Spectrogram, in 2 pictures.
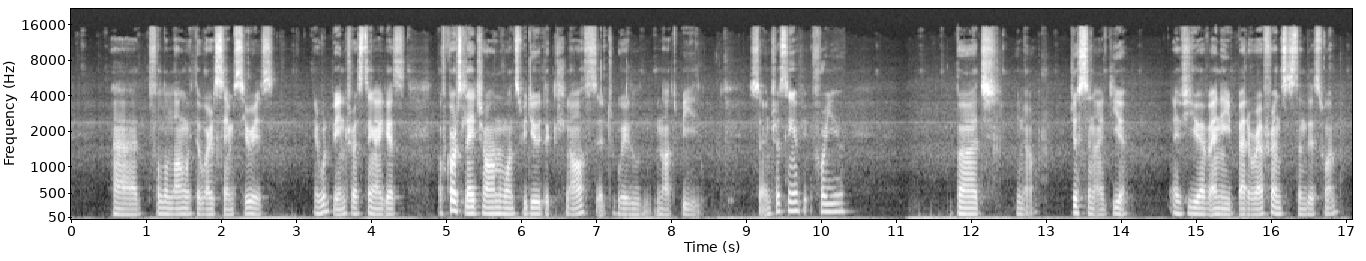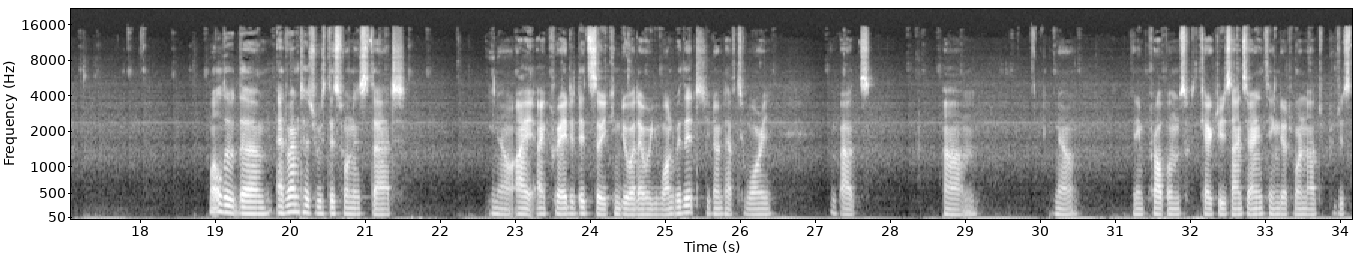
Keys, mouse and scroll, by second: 0.6 g, 1.9 Tab, 2.8 Tab, 4.8 g, 5.7 click, 6.4 g, 7.6 click, 7.6 g, 9.2 middle click, 10.1 middle click, 11.9 Tab, 14.0 Tab, 15.3-17.2 drag, 15.9 x, 17.3 Tab, 19.3 Tab, 20.0-23.0 drag, 20.6 g, 21.3 right click, 22.3 Tab, 23.0 scroll up 1, 23.2 click, 24.2 scroll up 1, 24.5 Tab, 25.6 a, 26.4 b, 26.6 click, 28.1 click, 28.8 b, 30.1 b, 31.0 b, 34.0 e.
